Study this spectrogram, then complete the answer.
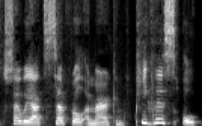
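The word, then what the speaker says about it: pika: So, we had several American peakers, or piker, as the Americans pronounce it.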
